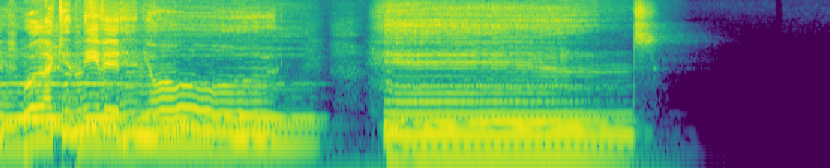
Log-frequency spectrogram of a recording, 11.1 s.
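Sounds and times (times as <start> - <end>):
male vocal quartet singing: 0.0 - 4.4, 5.0 - 8.8.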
